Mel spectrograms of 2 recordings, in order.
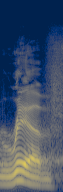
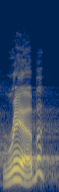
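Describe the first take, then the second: First: The word ends with a v sound. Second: The word ends with a b sound. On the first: "the B is pronounced as a V. So it's the word riv" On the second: "It looks like rib"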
